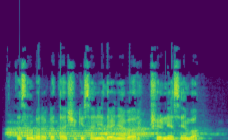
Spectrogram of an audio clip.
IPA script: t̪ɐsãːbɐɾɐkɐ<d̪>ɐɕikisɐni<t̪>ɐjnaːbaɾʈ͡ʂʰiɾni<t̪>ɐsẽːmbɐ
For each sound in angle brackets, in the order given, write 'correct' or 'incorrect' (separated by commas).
incorrect, incorrect, incorrect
